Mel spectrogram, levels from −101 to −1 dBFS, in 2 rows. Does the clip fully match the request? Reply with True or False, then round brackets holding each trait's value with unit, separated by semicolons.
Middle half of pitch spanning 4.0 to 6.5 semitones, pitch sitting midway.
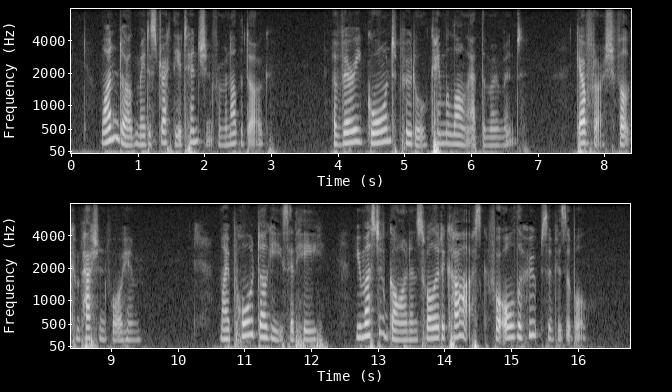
False (4.3 semitones; 215 Hz)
